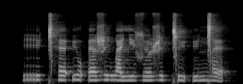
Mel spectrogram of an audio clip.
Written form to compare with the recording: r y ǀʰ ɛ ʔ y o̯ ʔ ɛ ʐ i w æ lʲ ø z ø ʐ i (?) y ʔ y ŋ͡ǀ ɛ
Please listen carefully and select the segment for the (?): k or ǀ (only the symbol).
ǀ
